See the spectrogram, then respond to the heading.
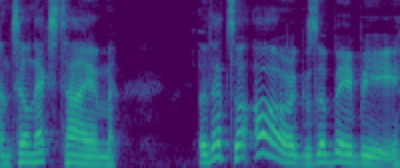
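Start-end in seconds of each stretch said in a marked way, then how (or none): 2.0-4.0 vampire voice drifting into an Italian accent. Signing off after plugging an upcoming production, in a vampire voice. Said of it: "That's my vampire voice".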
